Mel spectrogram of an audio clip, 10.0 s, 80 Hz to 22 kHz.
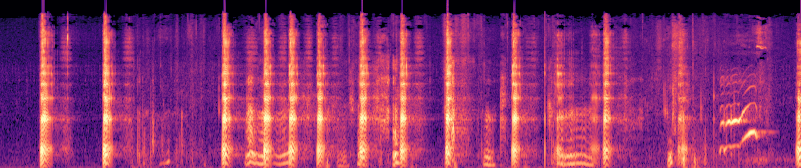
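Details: A 7-month-old female Miniature Pinscher playing with her toy pig makes a run of sharp snorts, grunts and throaty, burp-like noises, ending with squeaks.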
